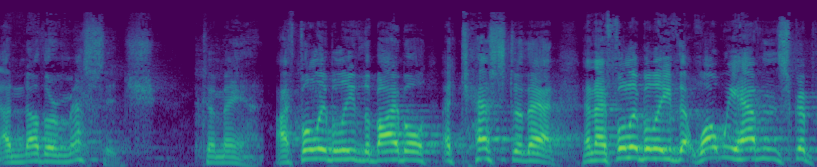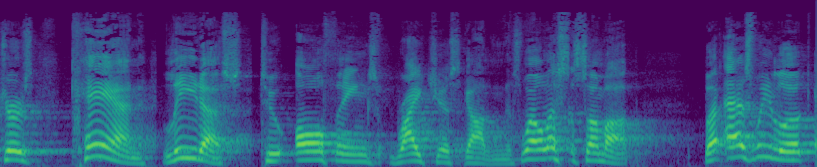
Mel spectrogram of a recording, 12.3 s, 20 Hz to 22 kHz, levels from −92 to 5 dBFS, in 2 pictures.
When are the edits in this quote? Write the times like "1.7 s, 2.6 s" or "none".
1.5 s, 2.0 s, 7.3 s, 8.0 s, 9.6 s, 10.4 s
